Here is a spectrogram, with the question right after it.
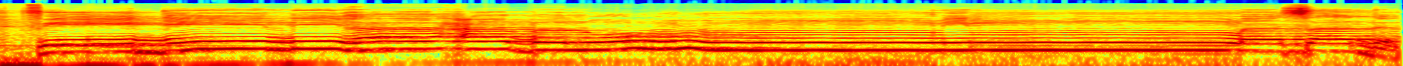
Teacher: Harus dibaca dengung, ditahan 3 harakat. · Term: idgham bi gunnah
